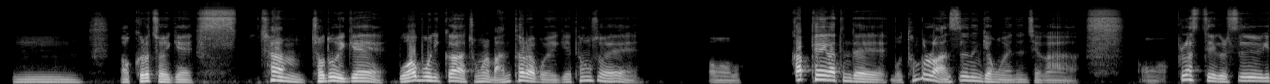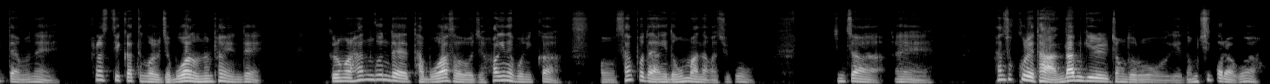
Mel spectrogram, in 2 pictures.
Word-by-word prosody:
음. 115 Hz, -1 st, -6 dB, 0.4 s
아 115 Hz, 0 st, -2 dB
그렇죠. 145 Hz, -3 st, +4 dB
이게 110 Hz, -2 st, -2 dB, 0.7 s
참 155 Hz, -, +4 dB
저도 155 Hz, +3 st, +6 dB
이게 140 Hz, -6 st, +3 dB
모아 155 Hz, +8 st, +7 dB
보니까 165 Hz, -3 st, +4 dB
정말 130 Hz, 0 st, -3 dB
많더라고요. 120 Hz, -, +2 dB
이게 115 Hz, +4 st, -6 dB
평소에 140 Hz, -, -3 dB, 0.7 s
어 95 Hz, -2 st, -10 dB, 0.5 s
카페 215 Hz, +1 st, +5 dB
같은데 135 Hz, -, +2 dB
뭐 100 Hz, 0 st, -10 dB
텀블러 215 Hz, -, +1 dB
안 110 Hz, -, +2 dB
쓰는 175 Hz, +4 st, -1 dB
경우에는 110 Hz, -4 st, -4 dB
제가 95 Hz, -4 st, -10 dB, 0.6 s
어 90 Hz, -3 st, -18 dB
플라스틱을 200 Hz, -, 0 dB
쓰기 165 Hz, +1 st, 0 dB
때문에 115 Hz, -8 st, -7 dB, 0.3 s
플라스틱 205 Hz, -2 st, -5 dB
같은 150 Hz, -6 st, -4 dB
걸 125 Hz, -3 st, 0 dB
이제 110 Hz, -, -4 dB
모아 145 Hz, +8 st, +5 dB
놓는 135 Hz, 0 st, 0 dB
편인데 125 Hz, -, -4 dB, 0.6 s
그런 155 Hz, +1 st, 0 dB
걸 155 Hz, -1 st, +2 dB
1 215 Hz, +2 st, -2 dB
군데 185 Hz, -11 st, +1 dB
다 120 Hz, -, -5 dB
모아서 125 Hz, -2 st, +1 dB
이제 110 Hz, -, -10 dB
확인해 190 Hz, -, -1 dB
보니까 115 Hz, -4 st, -6 dB, 0.4 s
어 105 Hz, -2 st, -10 dB
생각보다 200 Hz, -, -2 dB
양이 120 Hz, 0 st, -1 dB
너무 115 Hz, +3 st, -1 dB
많아 125 Hz, -6 st, -1 dB
가지고 110 Hz, 0 st, -12 dB, 0.8 s
진짜 135 Hz, -8 st, -3 dB
예 100 Hz, -4 st, -8 dB, 0.6 s
1 215 Hz, -, -3 dB
소쿠리에 220 Hz, -5 st, +3 dB
다 155 Hz, -, +6 dB
안 110 Hz, +4 st, +2 dB
담길 165 Hz, -5 st, +4 dB
정도로 110 Hz, -6 st, -6 dB
이게 95 Hz, 0 st, -13 dB
넘치더라고요. 125 Hz, -, -5 dB
130 Hz, 300 characters per minute, -20 LUFS, 110-165 Hz, 0.8 s, 모아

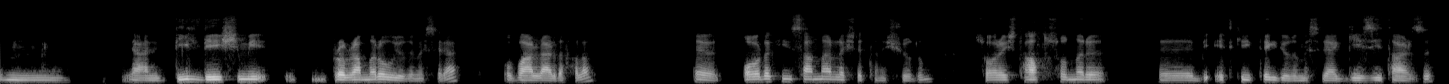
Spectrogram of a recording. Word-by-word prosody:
ımm, 105 Hz, -2 st, -3 dB, 0.5 s
yani, 100 Hz, -2 st, -2 dB
dil 115 Hz, -1 st, +4 dB
değişimi 120 Hz, +1 st, +6 dB, 0.4 s
m -, -, -11 dB
programları 115 Hz, +2 st, +6 dB
oluyordu, 100 Hz, -5 st, +1 dB
mesela 90 Hz, -, -6 dB, 0.5 s
o 100 Hz, -1 st, -5 dB
barlarda 100 Hz, -1 st, +4 dB
falan. -, -, -4 dB, 1.0 s
Evet, 105 Hz, -4 st, -1 dB, 0.2 s
oradaki 130 Hz, +2 st, +2 dB
insanlarla 120 Hz, -2 st, 0 dB
işte 105 Hz, -, -7 dB
tanışıyordum. 100 Hz, +5 st, -11 dB, 0.4 s
Sonra 110 Hz, 0 st, 0 dB
işte 110 Hz, 0 st, -8 dB
hafta 115 Hz, 0 st, +3 dB
sonları, 115 Hz, -1 st, -1 dB, 0.5 s
eee, 100 Hz, 0 st, -3 dB
bir -, -, -4 dB
etkinlikte 115 Hz, +1 st, -3 dB
gidiyordum 100 Hz, -3 st, -2 dB
mesela, 95 Hz, 0 st, -3 dB
gezi 100 Hz, +2 st, -2 dB
tarzı. 95 Hz, -4 st, -2 dB
105 Hz, 110 wpm, -25 LUFS, 100-115 Hz, 1.0 s, değişimi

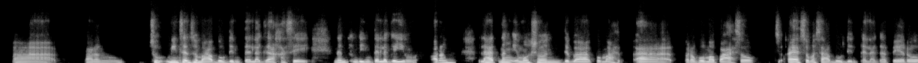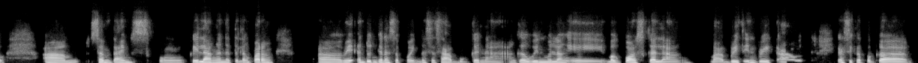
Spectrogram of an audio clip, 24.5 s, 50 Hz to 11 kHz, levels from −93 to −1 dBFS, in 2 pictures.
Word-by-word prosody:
ah, 150 Hz, -4 st, -4 dB, 0.4 s
parang 165 Hz, -, -7 dB, 0.3 s
su 185 Hz, -3 st, 0 dB
minsan 195 Hz, 0 st, +4 dB
sumabog 170 Hz, -3 st, +2 dB
din 165 Hz, +1 st, 0 dB
talaga 155 Hz, -1 st, 0 dB
kasi 160 Hz, -5 st, -2 dB, 0.3 s
nando'n 180 Hz, -1 st, -1 dB
din 170 Hz, 0 st, +2 dB
talaga 165 Hz, -1 st, +4 dB
yung 165 Hz, -1 st, +1 dB, 0.2 s
parang 180 Hz, +3 st, 0 dB, 0.3 s
lahat 205 Hz, +2 st, +4 dB
ng 215 Hz, -2 st, +1 dB
emosyon 195 Hz, 0 st, 0 dB
'di 165 Hz, -, +2 dB
ba? 150 Hz, -1 st, +2 dB
Puma 170 Hz, 0 st, -3 dB, 0.2 s
ah, 145 Hz, -3 st, 0 dB, 0.2 s
parang 165 Hz, -, -2 dB
pumapasok 155 Hz, -3 st, +1 dB, 0.2 s
so -, -, -14 dB
kaya 165 Hz, -2 st, +6 dB
sumasabog 165 Hz, -2 st, -1 dB
din 140 Hz, -1 st, -5 dB
talaga 150 Hz, 0 st, -8 dB
pero, 160 Hz, 0 st, -2 dB, 0.5 s
um, 180 Hz, 0 st, +3 dB, 0.2 s
sometimes 215 Hz, -6 st, 0 dB
kung 180 Hz, 0 st, -4 dB
kailangan 190 Hz, +2 st, +4 dB
na 195 Hz, -, 0 dB
talagang 185 Hz, +1 st, -2 dB
parang, 195 Hz, +2 st, +4 dB, 0.7 s
ah, 175 Hz, -1 st, +1 dB
me 185 Hz, 0 st, +3 dB
'ando'n 210 Hz, +1 st, +2 dB
ka 205 Hz, -, +3 dB
na 200 Hz, -, +1 dB
sa 195 Hz, -, -2 dB
point 170 Hz, +1 st, -2 dB
na 190 Hz, -, -3 dB
sasabog 165 Hz, -4 st, -2 dB
ka 195 Hz, -1 st, -1 dB
na, 145 Hz, -6 st, -7 dB
ang 175 Hz, 0 st, -10 dB
gawin 210 Hz, +2 st, +2 dB
mo 205 Hz, -, +2 dB
lang, 195 Hz, -1 st, +2 dB
eh, 160 Hz, -4 st, -3 dB
mag-pause 185 Hz, +2 st, +4 dB
ka 175 Hz, -3 st, +4 dB
lang, 150 Hz, +2 st, -2 dB, 0.2 s
mag-breathe 155 Hz, +4 st, -1 dB
in, 180 Hz, 0 st, -1 dB
breathe 180 Hz, 0 st, 0 dB
out. 140 Hz, -2 st, -3 dB, 0.4 s
Kasi 190 Hz, +4 st, -3 dB
kapagka, 180 Hz, -5 st, +3 dB
175 Hz, 145 wpm, -24 LUFS, 160-190 Hz, 0.7 s, kaya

